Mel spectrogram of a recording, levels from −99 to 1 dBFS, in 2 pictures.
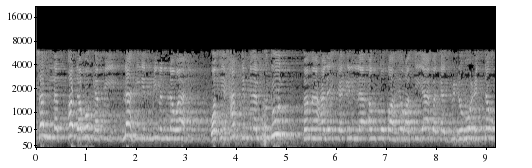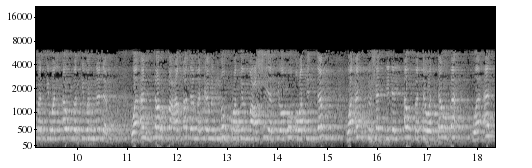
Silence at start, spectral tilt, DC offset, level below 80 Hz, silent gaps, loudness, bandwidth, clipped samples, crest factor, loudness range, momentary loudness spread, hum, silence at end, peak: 0 s; -0.5 dB/octave; under 0.1%; -58 dBFS; none; -21 LUFS; 6.4 kHz; under 0.1%; 14 dB; 1 LU; 4 LU; none; 0 s; -8 dBFS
